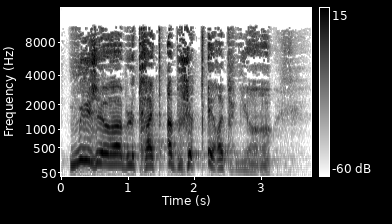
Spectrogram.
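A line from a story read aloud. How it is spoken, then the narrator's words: Very loud indignant exclamation. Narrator (French): s'exclama Hagrid d'une voix si forte que la moitié des clients interrompirent leur conversation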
